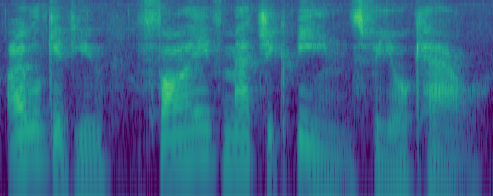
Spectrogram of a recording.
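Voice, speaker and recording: A man's voice: fairly low pitch, sing-song, takes it slowly. A man voicing a mysterious, persuasive old bearded trader with a sly, coaxing manner in a bedtime story. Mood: commanding.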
